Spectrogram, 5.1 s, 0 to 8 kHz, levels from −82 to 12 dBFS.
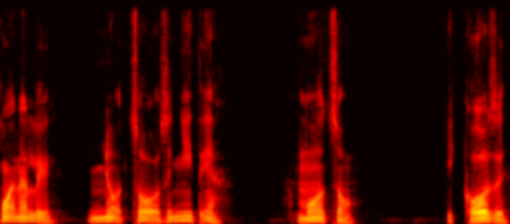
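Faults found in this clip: Skip ahead, 2.03–2.12 s: speech jumps abruptly forward with no gap; about a fifth of a second of audio is gone and both sides butt together. Probable component: jitter buffer, discarding overflowed audio while later packets were already queued, cutting delay by roughly 200 ms.

Jitter buffer speed-up, 2.58–3.17 s: speech sounds hurried, running about 6% fast at unchanged pitch. Probable component: jitter buffer, repeatedly trimming short pitch-period pieces, roughly 40 ms in total, to shed excess delay built up after bunched packet arrivals.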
